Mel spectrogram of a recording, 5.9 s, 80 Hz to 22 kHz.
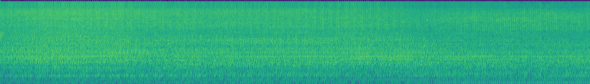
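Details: Honda Element engine idling after exhaust, serpentine belt, spark plugs, O2 sensors and fluid service, cooling system pressure-tested: steady even hum, no ticking, puffing or rasp; normal idle, only tiny acceptable leaks.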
